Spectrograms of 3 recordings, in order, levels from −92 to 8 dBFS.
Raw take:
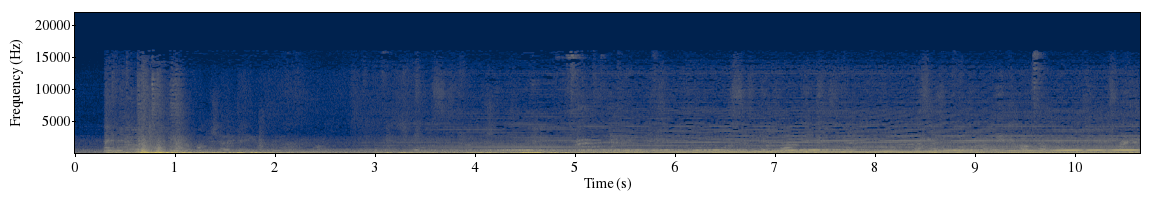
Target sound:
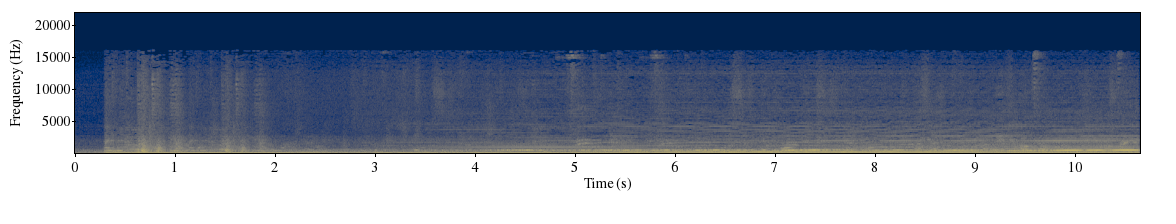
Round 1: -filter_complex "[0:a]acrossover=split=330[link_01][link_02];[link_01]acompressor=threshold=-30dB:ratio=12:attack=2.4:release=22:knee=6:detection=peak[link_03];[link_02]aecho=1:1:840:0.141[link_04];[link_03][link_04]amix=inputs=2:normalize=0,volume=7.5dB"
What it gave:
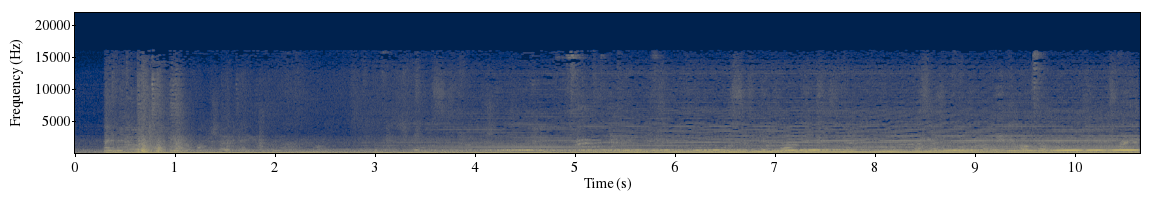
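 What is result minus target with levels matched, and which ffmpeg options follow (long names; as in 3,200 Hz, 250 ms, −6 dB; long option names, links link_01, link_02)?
echo-to-direct −11.5 dB
-filter_complex "[0:a]acrossover=split=330[link_01][link_02];[link_01]acompressor=threshold=-30dB:ratio=12:attack=2.4:release=22:knee=6:detection=peak[link_03];[link_02]aecho=1:1:840:0.531[link_04];[link_03][link_04]amix=inputs=2:normalize=0,volume=7.5dB"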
